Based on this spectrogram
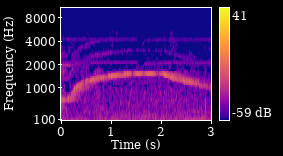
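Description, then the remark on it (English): A single emergency siren wails in one long rising and falling sweep over a low background rumble, with no talking. “Heavenly Father, we pray for wherever that siren's going.”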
